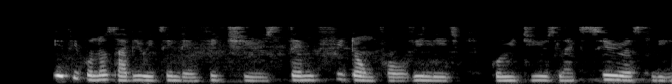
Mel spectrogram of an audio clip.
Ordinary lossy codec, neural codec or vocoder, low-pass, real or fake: MP3, 24 kbps; none; 7.2 kHz; real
